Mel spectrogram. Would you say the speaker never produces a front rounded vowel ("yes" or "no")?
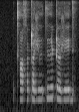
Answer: no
